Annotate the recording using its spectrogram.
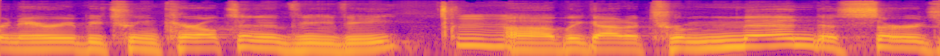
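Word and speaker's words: Vevay: Is it Vive? Tell me. I think you're correct. Vive, I believe, is the correct pronunciation.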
